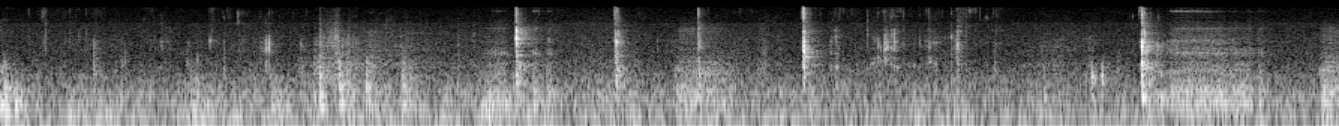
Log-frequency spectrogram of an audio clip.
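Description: A person chewing a mouthful of soft sub sandwich, faint, with scattered sharp wet mouth clicks.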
